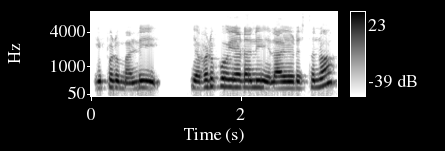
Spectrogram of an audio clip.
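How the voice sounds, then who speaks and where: A woman's voice: mid-range voice, steady tone, moderate pace, close to an everyday voice. A woman voicing an angry, jealous young husband who demands answers in a storybook reading. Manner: accusing, demanding. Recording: slightly muffled lo-fi recording.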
